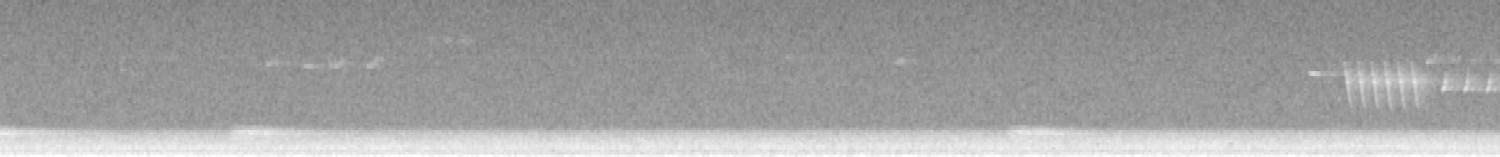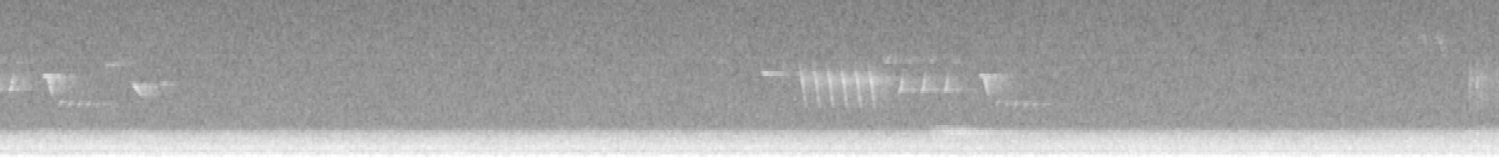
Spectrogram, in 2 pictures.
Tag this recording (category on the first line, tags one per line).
Soundscapes > Nature
modified-soundscape
nature
phenological-recording
sound-installation
weather-data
